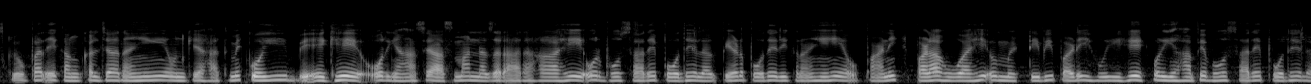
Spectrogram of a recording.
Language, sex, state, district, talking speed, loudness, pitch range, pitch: Hindi, male, Bihar, Lakhisarai, 230 wpm, -25 LUFS, 170-190 Hz, 180 Hz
